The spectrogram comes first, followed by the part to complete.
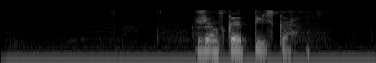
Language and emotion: Russian, angry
